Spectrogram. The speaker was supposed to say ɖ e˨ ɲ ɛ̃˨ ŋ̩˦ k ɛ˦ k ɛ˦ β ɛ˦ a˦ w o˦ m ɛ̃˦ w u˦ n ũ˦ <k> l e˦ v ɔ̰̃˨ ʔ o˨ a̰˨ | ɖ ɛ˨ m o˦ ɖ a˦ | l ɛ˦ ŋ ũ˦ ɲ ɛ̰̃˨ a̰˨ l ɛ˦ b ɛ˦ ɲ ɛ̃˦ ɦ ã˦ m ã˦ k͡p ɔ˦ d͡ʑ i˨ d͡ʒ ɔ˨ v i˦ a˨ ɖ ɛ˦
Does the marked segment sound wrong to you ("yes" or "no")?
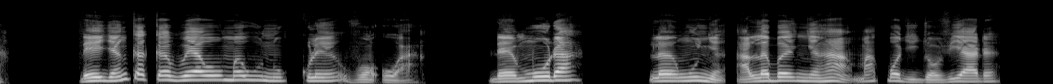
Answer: no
